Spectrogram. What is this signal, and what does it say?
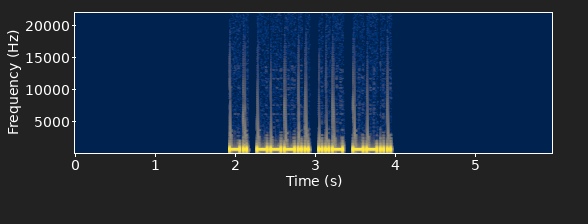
Morse code, heard as a keyed tone, about 28 wpm, 700 Hz. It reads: N8UZ
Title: USA Call Signs - 4 Characters - Repeated 3x - 28wpm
